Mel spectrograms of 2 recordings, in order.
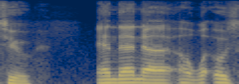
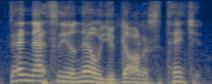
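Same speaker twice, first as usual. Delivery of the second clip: high, softer Australian accent; 6 semitones higher, 6 dB quieter than usual. Shown as a demonstration. Wildlife guide giving croc advice, Australian accent. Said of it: "my go-to with that is".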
